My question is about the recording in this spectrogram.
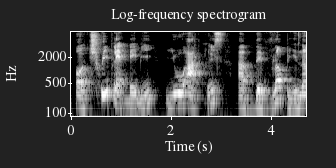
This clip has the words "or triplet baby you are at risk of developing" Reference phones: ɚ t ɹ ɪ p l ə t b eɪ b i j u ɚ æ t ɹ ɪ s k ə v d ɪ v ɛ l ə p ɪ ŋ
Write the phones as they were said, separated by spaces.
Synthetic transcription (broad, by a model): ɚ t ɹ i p l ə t b eɪ b i j u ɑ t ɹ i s ə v d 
